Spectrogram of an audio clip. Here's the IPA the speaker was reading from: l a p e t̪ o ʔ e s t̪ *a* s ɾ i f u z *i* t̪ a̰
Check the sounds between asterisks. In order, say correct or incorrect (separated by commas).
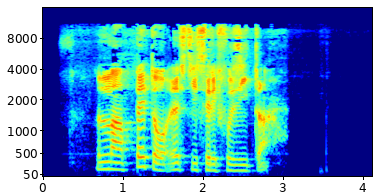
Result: incorrect, correct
